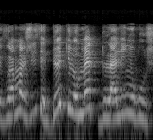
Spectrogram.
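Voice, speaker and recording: A woman talks, her pitch moving up and down by a normal amount. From Cameroon, Bamenda (North-West region). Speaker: participant in a live video discussion. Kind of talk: live online discussion, personal testimony. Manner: halting, many repetitions and hesitations.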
